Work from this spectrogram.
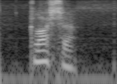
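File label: "klasse", Dutch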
